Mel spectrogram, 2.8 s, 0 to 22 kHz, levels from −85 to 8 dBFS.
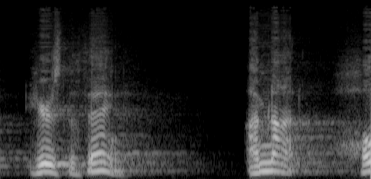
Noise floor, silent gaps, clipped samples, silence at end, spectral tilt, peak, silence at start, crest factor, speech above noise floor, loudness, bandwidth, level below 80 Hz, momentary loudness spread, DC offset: -64 dBFS; none; under 0.1%; 0 s; -7 dB/octave; -4 dBFS; 0 s; 20 dB; 42 dB; -23 LUFS; 17.5 kHz; -74 dBFS; 21 LU; under 0.1%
